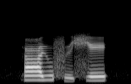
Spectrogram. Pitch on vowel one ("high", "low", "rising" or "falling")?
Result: high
